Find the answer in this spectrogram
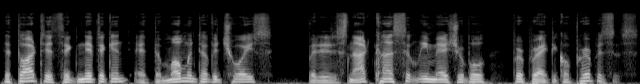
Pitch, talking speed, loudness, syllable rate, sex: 110 Hz, 180 wpm, -19 LUFS, 5.8 syllables/s, male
